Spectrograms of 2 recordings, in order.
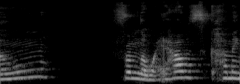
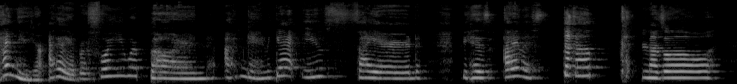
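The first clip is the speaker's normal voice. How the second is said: put-on mocking, immature-sounding voice. Retelling a political argument, mocking Kellyanne Conway: immature Kellyanne Conway impression. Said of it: "My impression of her is so immature".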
